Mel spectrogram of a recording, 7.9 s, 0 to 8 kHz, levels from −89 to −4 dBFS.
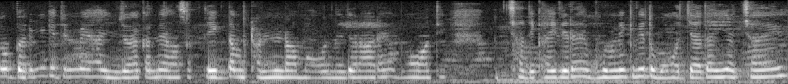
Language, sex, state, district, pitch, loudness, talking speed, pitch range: Hindi, female, Uttar Pradesh, Hamirpur, 250 Hz, -17 LUFS, 265 wpm, 240-260 Hz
